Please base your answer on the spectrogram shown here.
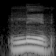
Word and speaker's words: Lev: Lev, L-E-V, Lev. I am pronouncing it as it actually spells.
